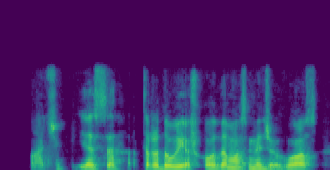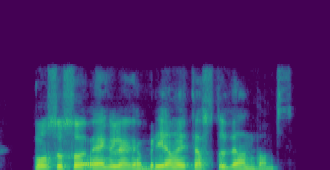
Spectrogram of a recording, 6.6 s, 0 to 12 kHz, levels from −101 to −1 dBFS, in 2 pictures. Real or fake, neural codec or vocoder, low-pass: fake; codec, 16 kHz, 2 kbps, FreqCodec, larger model; 7.2 kHz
